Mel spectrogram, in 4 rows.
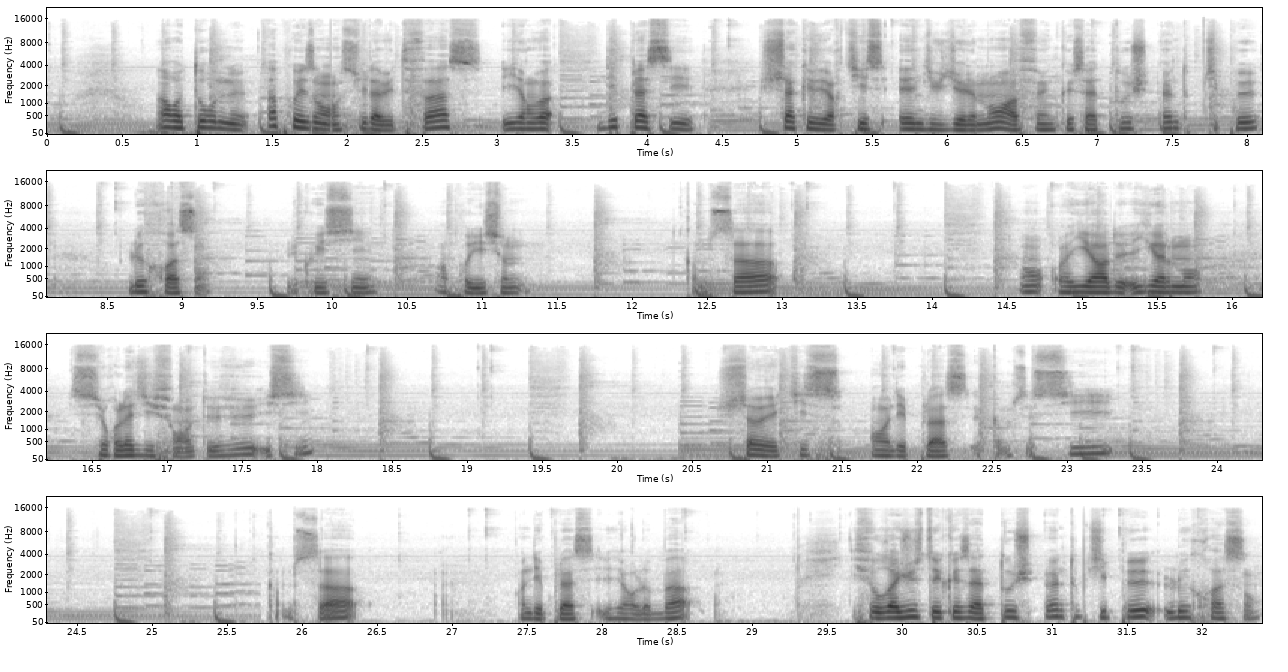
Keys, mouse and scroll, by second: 0.7 KP_1, 1.8-2.1 shift+scroll up 4, 3.2 scroll down 2, 3.5-4.6 middle drag, 4.6 right click, 5.0 middle click, 5.7-7.6 drag, 7.6 middle click, 8.1-8.6 scroll up 1, 8.6 right click, 9.3-11.0 drag, 11.0-12.7 middle drag, 12.7 scroll up 1, 13.1 right click, 13.9-15.1 drag, 15.1 middle click, 15.7-16.2 scroll up 3, 16.2-17.3 middle drag, 17.3-19.2 drag, 19.2 right click, 20.1-20.8 scroll up 3, 20.8-22.2 drag, 22.2-23.5 middle drag, 23.5 right click, 24.1-25.4 drag, 25.4-25.8 ctrl+scroll up 4, 25.8-27.3 middle drag, 27.3 right click, 27.7-28.9 drag, 28.9-29.4 ctrl+scroll up 2, 29.4-31.5 middle drag, 31.5 right click, 32.1 click.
